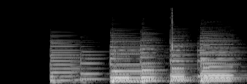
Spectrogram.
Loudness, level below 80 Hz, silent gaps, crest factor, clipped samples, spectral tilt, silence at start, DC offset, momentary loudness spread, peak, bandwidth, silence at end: -18 LUFS; -48 dBFS; none; 16 dB; under 0.1%; -8.5 dB/octave; 0.5 s; under 0.1%; 12 LU; -4 dBFS; 12 kHz; 0 s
